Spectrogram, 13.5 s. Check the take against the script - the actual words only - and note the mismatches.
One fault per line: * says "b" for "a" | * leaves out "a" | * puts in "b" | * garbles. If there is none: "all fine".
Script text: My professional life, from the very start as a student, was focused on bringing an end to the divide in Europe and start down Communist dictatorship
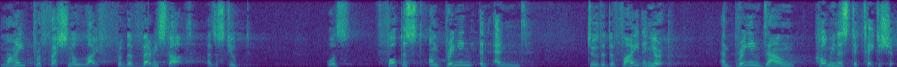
* says "bringing" for "start"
